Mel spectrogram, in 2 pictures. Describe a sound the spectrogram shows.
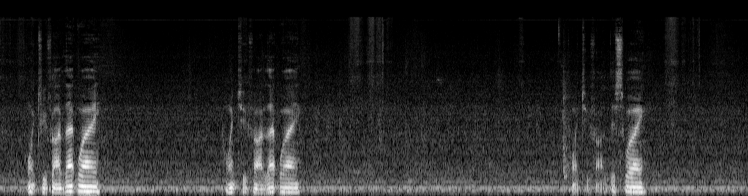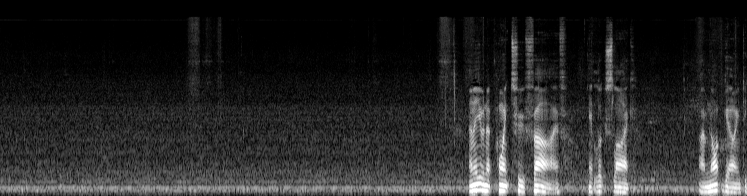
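A pencil scratches lightly on paper.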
